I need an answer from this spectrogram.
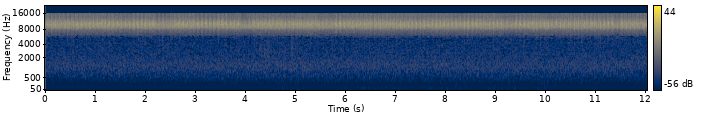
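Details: Chorus of crickets, the males stridulating with their wings, keeps up a continuous shrill, high trill at even loudness throughout. There are no pauses, voices or other animals.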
